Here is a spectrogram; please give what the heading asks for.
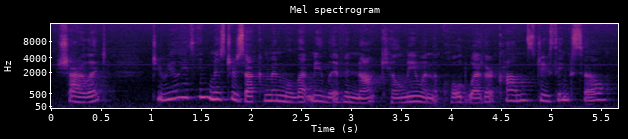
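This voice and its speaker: A woman's voice: mid-range voice, lively intonation, fairly quick, dark tone, natural voice. A woman voicing an anxious, innocent young male pig from a storybook, pleading as he talks.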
